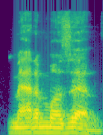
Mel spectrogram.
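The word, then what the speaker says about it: mademoiselle: say that Madam how you say it Madam mad moelle Madame moelle yes yeah you said it right whatever what's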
